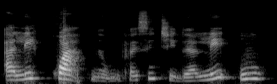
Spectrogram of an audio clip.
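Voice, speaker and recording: A woman's voice: mid-range voice, expressive, moderate pace, breathy edge. A Brazilian woman teaching French grammar, explaining patiently step by step and often checking in with "né?". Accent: Brazilian Portuguese.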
